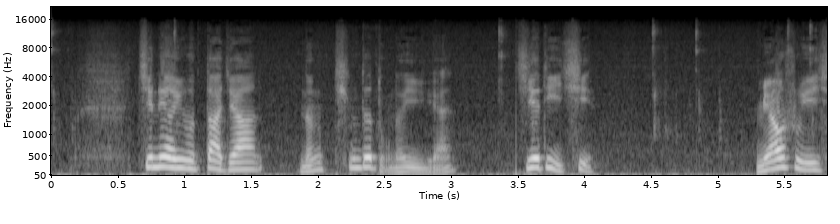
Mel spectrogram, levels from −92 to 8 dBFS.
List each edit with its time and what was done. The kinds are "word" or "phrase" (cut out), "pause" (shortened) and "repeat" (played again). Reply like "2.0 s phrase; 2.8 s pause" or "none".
none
